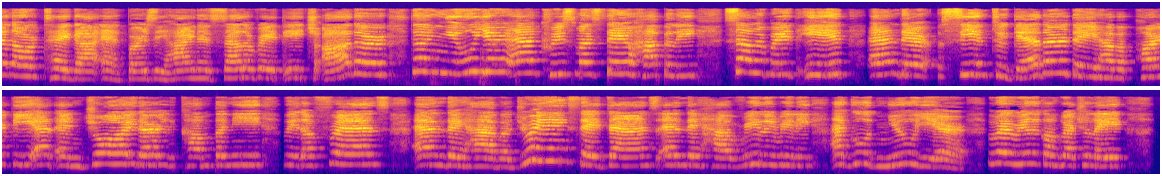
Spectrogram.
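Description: A high-pitched voice singing a wavering melody throughout, with no accompaniment or beat beneath it.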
